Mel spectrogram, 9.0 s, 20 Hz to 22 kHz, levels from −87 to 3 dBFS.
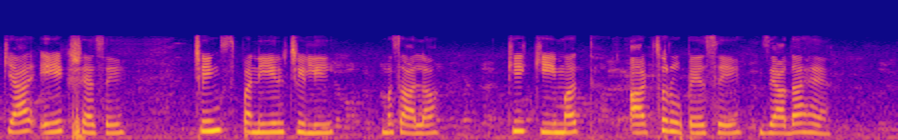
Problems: constant background noise, background conversations at intervals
